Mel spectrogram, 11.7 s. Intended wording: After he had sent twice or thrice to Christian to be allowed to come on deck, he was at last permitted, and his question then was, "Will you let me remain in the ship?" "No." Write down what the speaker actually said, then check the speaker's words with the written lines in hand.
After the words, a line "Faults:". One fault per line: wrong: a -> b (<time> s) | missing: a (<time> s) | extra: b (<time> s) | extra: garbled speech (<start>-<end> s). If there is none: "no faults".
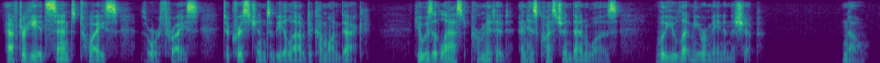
After he had sent twice or thrice to Christian to be allowed to come on deck, he was at last permitted, and his question then was, "Will you let me remain in the ship?" "No."
Faults:
no faults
